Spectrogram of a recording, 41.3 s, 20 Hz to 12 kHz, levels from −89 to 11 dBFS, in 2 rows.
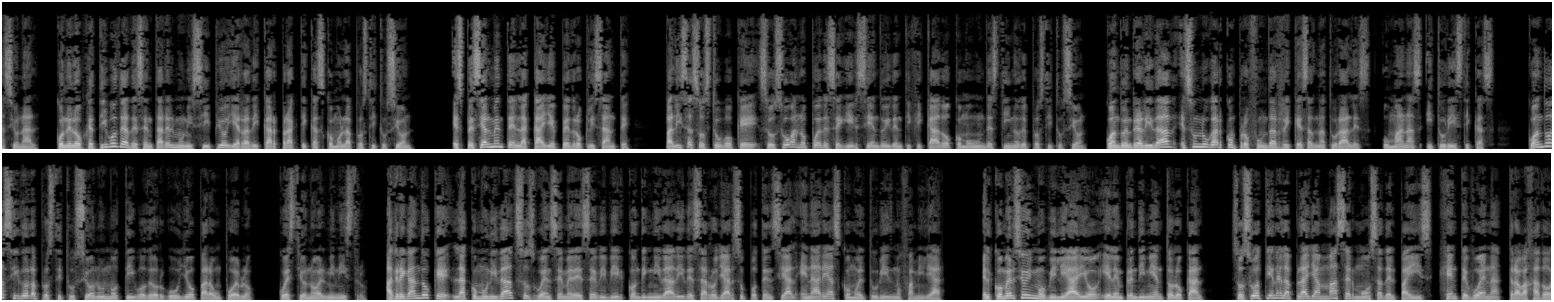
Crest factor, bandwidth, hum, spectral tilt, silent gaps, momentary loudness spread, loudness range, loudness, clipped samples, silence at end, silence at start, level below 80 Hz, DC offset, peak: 20 dB; 11.5 kHz; none; -4.5 dB/octave; 0.51-0.72 s, 5.51-5.92 s, 14.49-14.71 s, 25.55-25.78 s, 33.25-33.64 s; 10 LU; 4 LU; -22 LUFS; under 0.1%; 0 s; 0 s; -58 dBFS; under 0.1%; -2 dBFS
